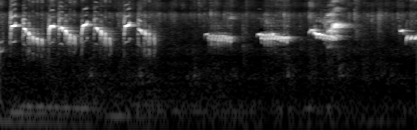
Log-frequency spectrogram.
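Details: Captive Wambi Mini, the spot-throated babbler, from China and Vietnam and now kept in Bandung, West Java: four quick downward-sweeping chirps, then three longer steady whistled notes and a final short note, indoors with a low background hum.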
